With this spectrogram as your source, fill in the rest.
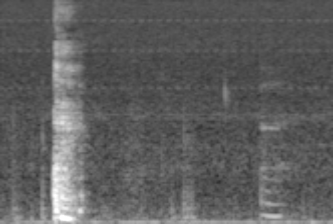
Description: i am coughing like crazy!! i have sarciodosis in my lungs which makes me cough like this...ugh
